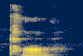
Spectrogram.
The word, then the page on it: parr: British English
